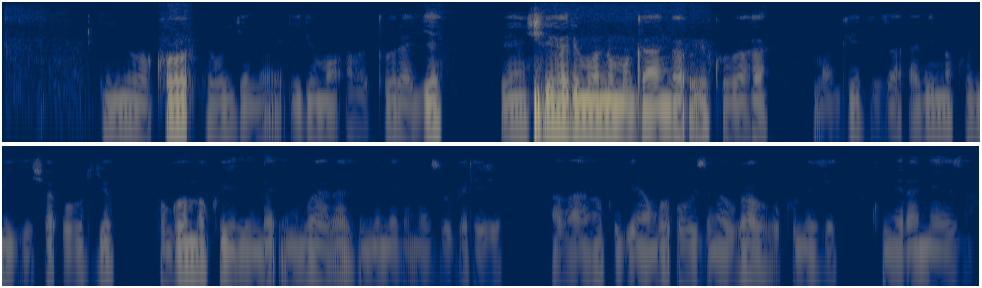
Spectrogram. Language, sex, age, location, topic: Kinyarwanda, male, 25-35, Kigali, health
